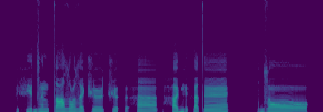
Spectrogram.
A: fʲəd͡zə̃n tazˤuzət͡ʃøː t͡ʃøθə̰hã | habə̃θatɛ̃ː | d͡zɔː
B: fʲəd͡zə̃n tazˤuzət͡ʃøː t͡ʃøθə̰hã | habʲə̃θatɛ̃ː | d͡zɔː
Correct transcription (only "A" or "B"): B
